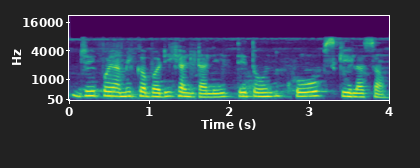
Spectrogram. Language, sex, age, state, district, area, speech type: Goan Konkani, female, 30-45, Goa, Canacona, rural, spontaneous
